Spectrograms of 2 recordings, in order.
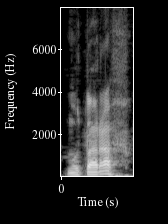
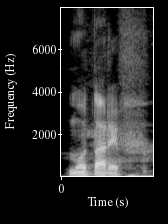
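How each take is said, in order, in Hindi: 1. यह शब्द 'raf' अक्षर पर खत्म होता है। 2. यह शब्द 'rif' अक्षर पर खत्म होता है। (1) "लोग इसको मुतारफ कहते हैं" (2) "दुरुस्त लफ्ज है मोतारिफ"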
